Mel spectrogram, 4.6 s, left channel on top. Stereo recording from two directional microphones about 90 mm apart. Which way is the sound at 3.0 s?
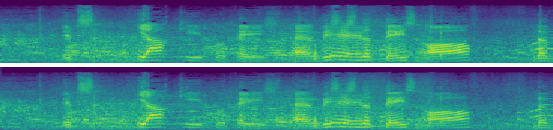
15° left (ahead or behind).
